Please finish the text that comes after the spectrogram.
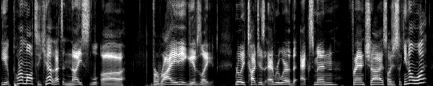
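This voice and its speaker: Male podcast co-host, fairly high voice, casual and animated storytelling, recorded dry. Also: moderate pace, smooth, dry recording. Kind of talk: casual chat about movies.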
